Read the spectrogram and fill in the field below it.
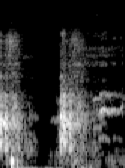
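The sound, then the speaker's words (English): A person imitates a dog with two short, gruff barks separated by a brief pause, moderately loud, with a faint tonal tail after the second. “So one bark for yes, two barks for no.”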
